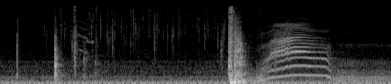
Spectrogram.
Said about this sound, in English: Why'd you bring your fucking cat? Doug's a good boy. Shush, Doug.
